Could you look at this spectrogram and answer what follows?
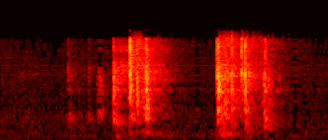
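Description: Brief bursts of typing on a computer keyboard while coding a web page, two short clusters of rapid key clicks close to the microphone with a pause between them.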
